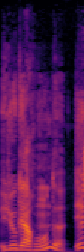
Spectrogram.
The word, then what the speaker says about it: yogarond: dans ma bio Instagram yogarond et j'ai une chaîne Youtube également si vous voulez pratiquer yoga ronde c'est facile comme ça se prononce tout attaché merci beaucoup à bientôt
